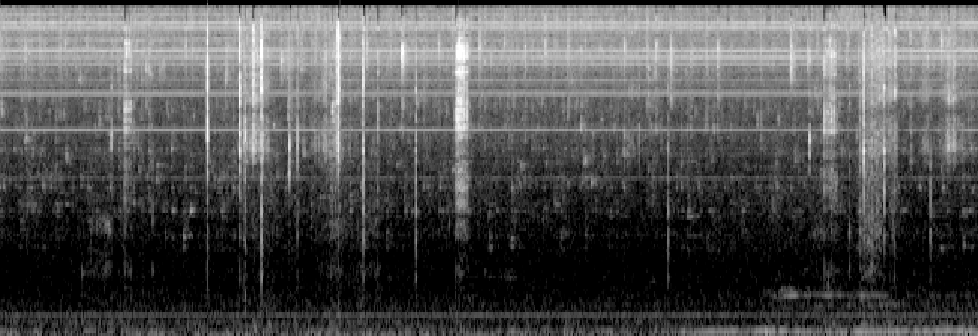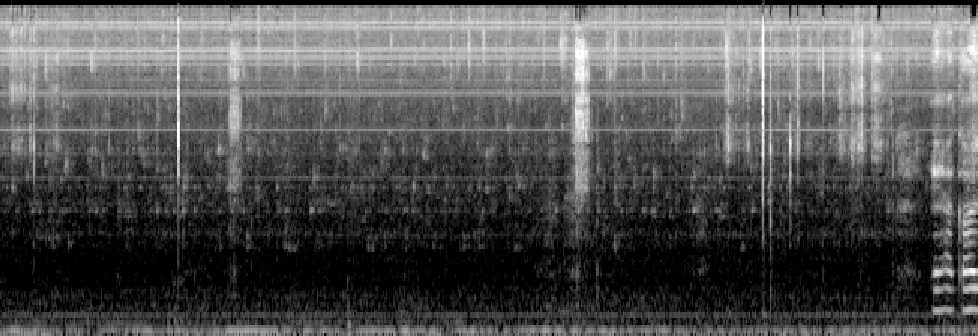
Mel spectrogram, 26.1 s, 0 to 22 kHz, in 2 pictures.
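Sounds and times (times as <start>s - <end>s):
drips and taps: 0.3s - 25.1s
low rumble: 9.1s - 23.2s
heavy rain: 9.4s - 26.0s.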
